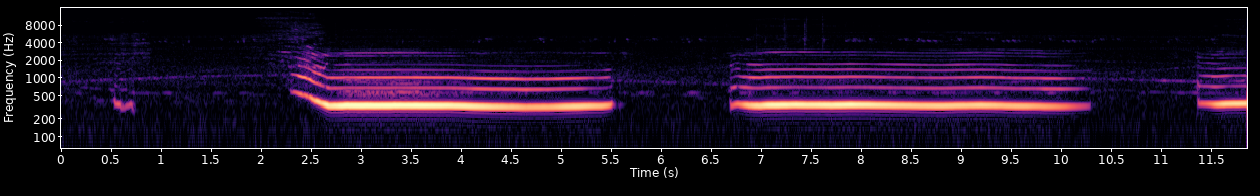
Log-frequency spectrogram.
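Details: A hound gives two long, mournful howls in response to hearing sirens in the distance on 13 September 2011, each sliding down at the start and then holding steady.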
